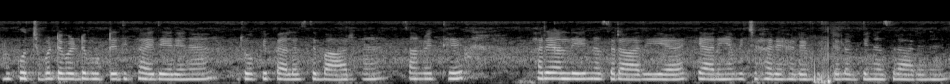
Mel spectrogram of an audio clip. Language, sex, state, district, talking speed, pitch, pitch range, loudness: Punjabi, female, Punjab, Pathankot, 175 wpm, 250 Hz, 240-260 Hz, -16 LUFS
